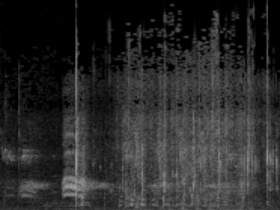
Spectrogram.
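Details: Crows in the morning, many birds together, fighting for food; one harsh, grating caw stands out, followed by a busy jumble of fainter calls and background noise.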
